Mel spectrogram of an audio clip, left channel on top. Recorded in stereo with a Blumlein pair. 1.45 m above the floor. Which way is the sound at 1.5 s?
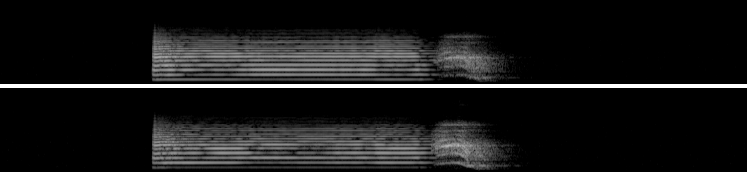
10° left.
